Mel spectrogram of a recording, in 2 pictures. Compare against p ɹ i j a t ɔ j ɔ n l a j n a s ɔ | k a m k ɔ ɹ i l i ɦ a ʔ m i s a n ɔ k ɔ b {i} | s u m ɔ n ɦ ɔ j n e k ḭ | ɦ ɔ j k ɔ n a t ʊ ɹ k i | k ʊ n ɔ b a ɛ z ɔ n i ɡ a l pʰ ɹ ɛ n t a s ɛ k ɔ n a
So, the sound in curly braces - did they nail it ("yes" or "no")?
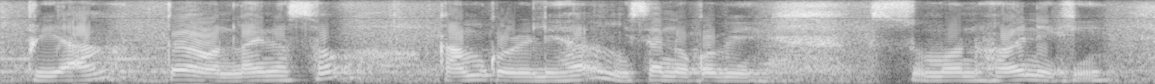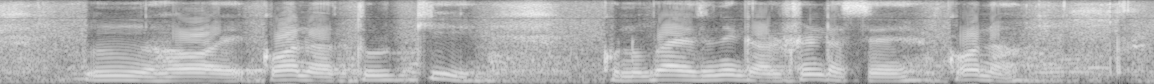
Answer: yes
